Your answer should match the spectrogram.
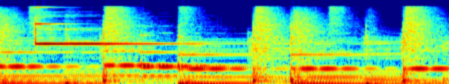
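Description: A single bright ding, a short high chime of an editing sound effect, rings out just after the start and fades within a second. Under it runs light acoustic-guitar background music.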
